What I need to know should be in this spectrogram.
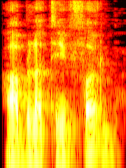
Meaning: an inflection of a word in the ablative case
- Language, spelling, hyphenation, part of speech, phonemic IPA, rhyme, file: Norwegian Bokmål, ablativform, ab‧la‧tiv‧form, noun, /ˈɑːblatiːʋfɔrm/, -ɔrm, Nb-ablativform.ogg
